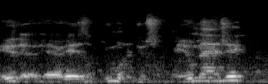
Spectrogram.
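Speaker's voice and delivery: put-on devil voice. Retelling a camp puppet show: imitating the Satan puppet. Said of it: "a Satan puppet, and he's like".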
